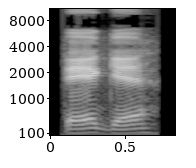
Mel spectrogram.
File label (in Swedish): "dagge", skanska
